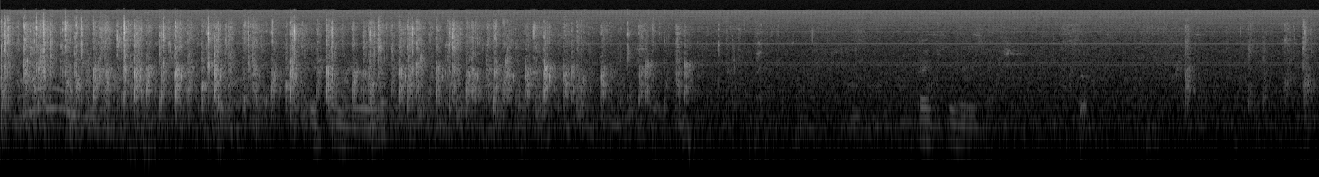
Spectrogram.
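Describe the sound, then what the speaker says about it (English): Applause from an audience at a panel event on women in cinema, quiet and distant, with brisk clapping for the first few seconds that fades to near silence. "Can I have a round of applause for him"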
